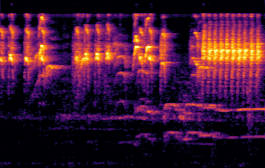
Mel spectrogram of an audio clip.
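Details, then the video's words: Metallic green sunbird colony calling back and forth: short spaced high chips, then a fast, even, trilled series of bright notes at the end, with a steady faint tone running beneath. "Koloni burung konin metalik ijoan saling adu nyrecet"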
